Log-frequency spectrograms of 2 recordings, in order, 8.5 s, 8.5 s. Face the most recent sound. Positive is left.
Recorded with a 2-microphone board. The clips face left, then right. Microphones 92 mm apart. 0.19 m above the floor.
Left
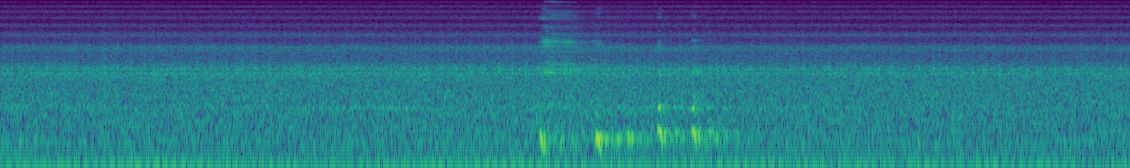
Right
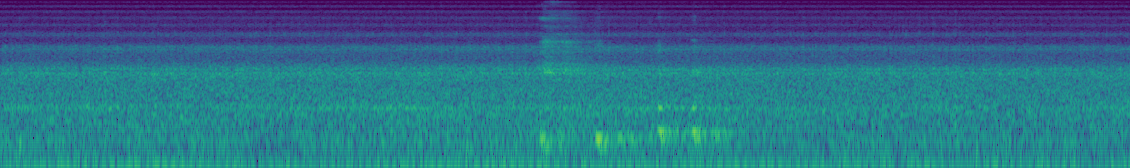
turn(degrees=20)  # may be behind; listen again after turning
